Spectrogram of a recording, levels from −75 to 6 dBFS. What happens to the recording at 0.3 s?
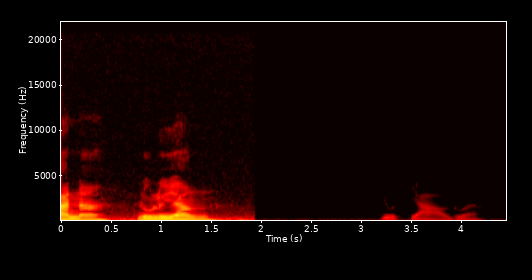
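Nothing goes wrong at 0.3 s: the speech plays through that moment intact, with no dropout, click, distortion or other fault.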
